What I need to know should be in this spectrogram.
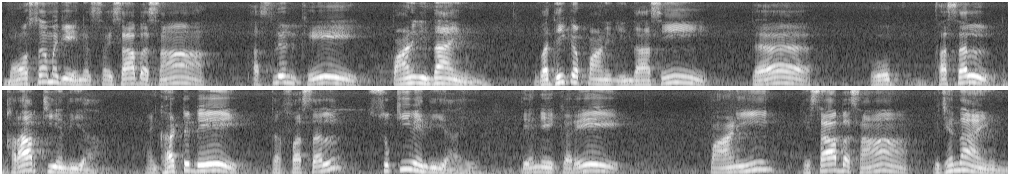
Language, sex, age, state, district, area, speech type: Sindhi, male, 45-60, Madhya Pradesh, Katni, urban, spontaneous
